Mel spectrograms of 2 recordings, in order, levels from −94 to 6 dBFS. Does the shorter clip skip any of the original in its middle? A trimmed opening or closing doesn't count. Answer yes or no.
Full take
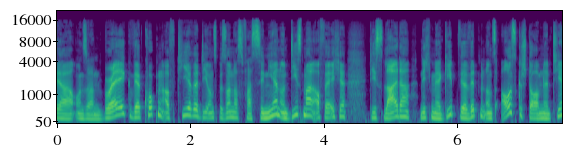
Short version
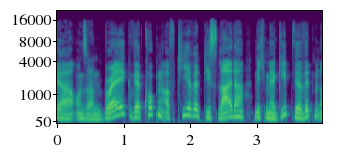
yes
